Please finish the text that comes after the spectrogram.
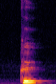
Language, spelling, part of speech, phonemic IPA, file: Dutch, Q, character, /ky/, Nl-Q.ogg
- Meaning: The seventeenth letter of the Dutch alphabet, written in the Latin script; preceded by P and followed by R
